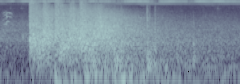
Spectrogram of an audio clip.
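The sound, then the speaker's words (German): A sudden loud, deafening burst of gunfire erupts in a parking garage and rolls on in a dense, reverberant roar that slowly fades, echoing through the enclosed concrete space. “Die Schüsse halten ohrenbetäubend in dem Parkhaus.”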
